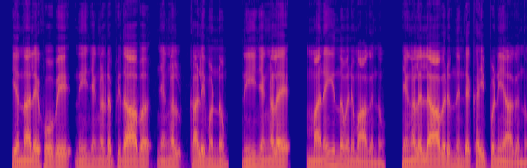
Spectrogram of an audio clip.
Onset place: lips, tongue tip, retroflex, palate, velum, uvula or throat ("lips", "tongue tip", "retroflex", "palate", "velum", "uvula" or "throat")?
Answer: tongue tip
